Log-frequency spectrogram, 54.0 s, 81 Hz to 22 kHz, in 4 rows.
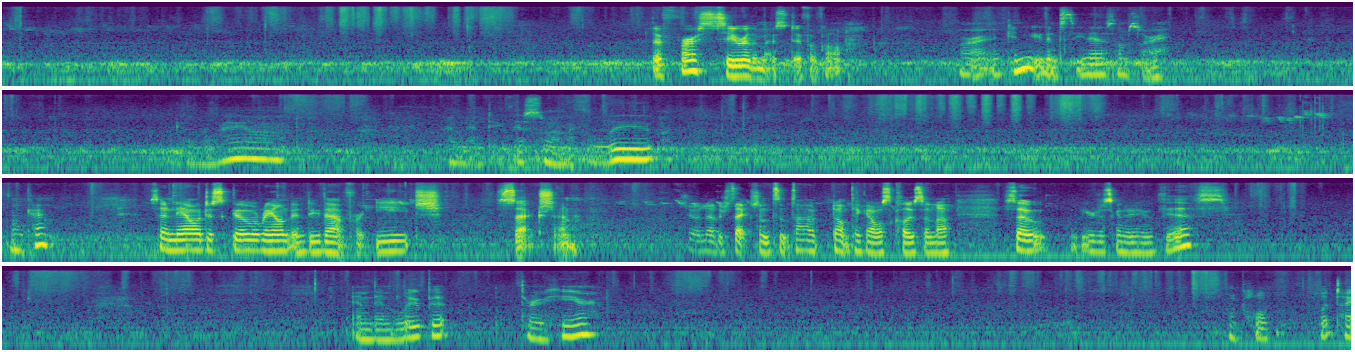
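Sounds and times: low hum: 0.0 - 35.5
rope rustling against itself: 0.0 - 36.4, 37.1 - 54.0.

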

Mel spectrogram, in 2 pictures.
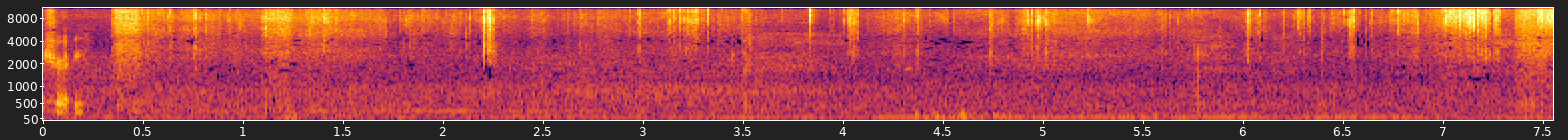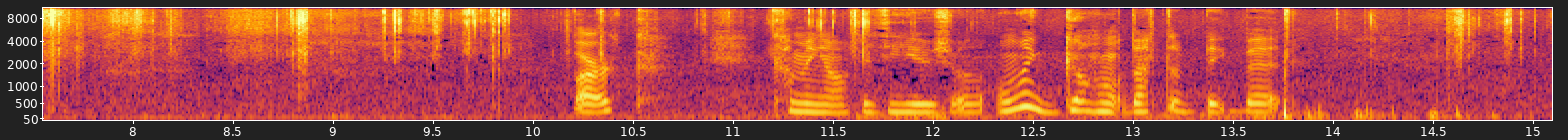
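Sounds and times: fingers scratching tree bark: 0.4 - 11.9, 13.9 - 15.0.

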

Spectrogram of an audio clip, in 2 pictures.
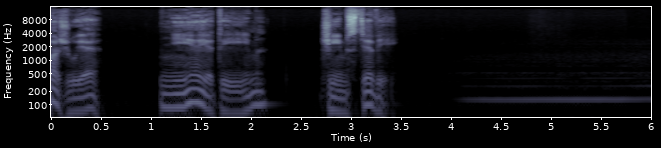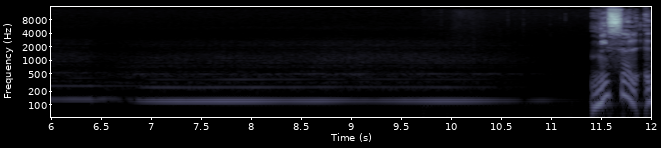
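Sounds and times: ambient drone music: 3.9 - 11.2.

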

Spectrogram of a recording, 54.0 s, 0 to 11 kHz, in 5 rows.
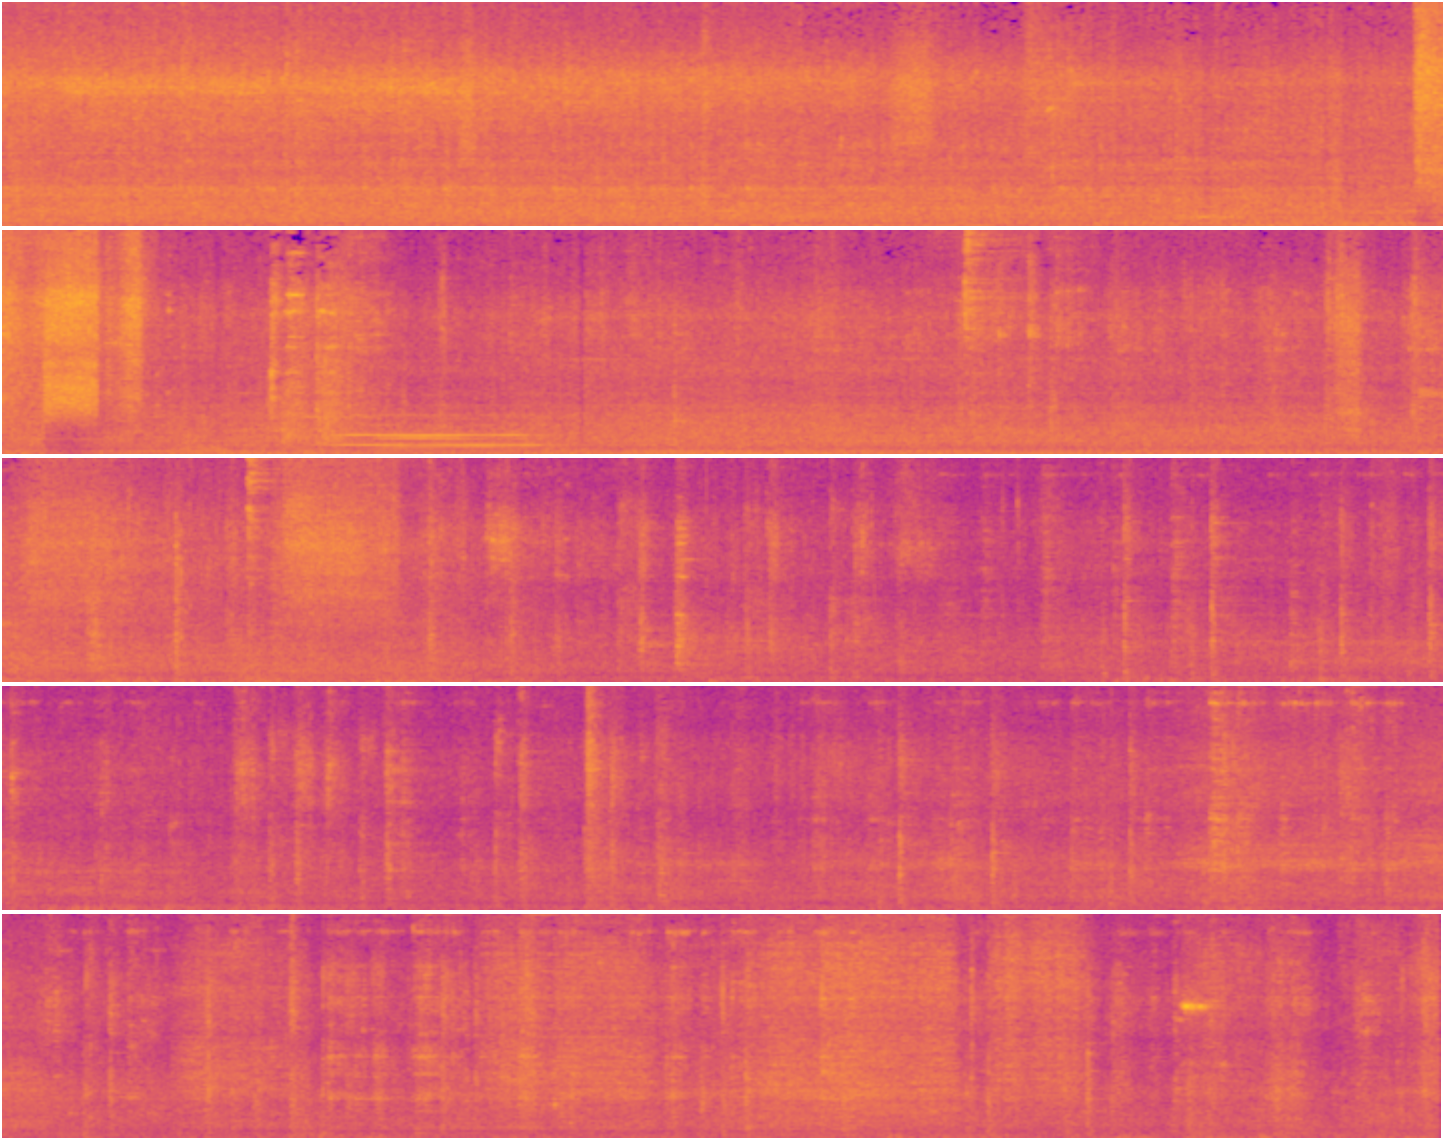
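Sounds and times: train wheels rumbling on rail: 0.0 - 54.0
clicking over rail joints: 3.3 - 14.3, 22.3 - 54.0
wheel squeal: 52.1 - 52.5.

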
